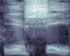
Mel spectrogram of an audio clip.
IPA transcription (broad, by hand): jeˈʃi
